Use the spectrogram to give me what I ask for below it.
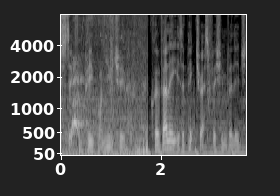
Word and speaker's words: Clovelly: here by the way I called it Clove Valley so I have no idea a lot of most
